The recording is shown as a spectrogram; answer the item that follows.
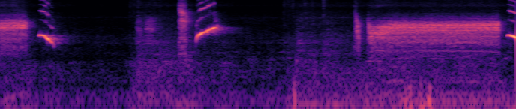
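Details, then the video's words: Common iora song used to coax reluctant birds to sing: scattered falling and rising whistled notes, separated by stretches of loud steady hiss. "Pancingan Cipoh Gacor‼️Paling Manjur Burung Cipoh Malas Bunyi Langsung Nyaut"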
